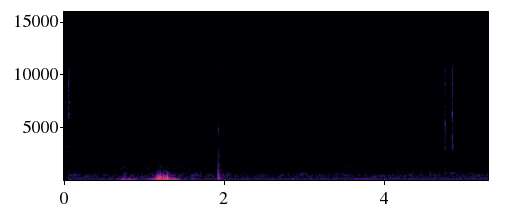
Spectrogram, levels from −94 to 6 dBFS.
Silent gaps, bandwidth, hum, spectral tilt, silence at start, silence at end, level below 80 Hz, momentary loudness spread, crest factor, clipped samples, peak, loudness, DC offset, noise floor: none; 11 kHz; 50 Hz at -75 dBFS; -9.5 dB/octave; 0.75 s; 3.35 s; -58 dBFS; 25 LU; 26 dB; under 0.1%; -24 dBFS; -42 LUFS; under 0.1%; -77 dBFS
